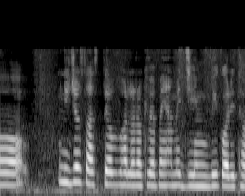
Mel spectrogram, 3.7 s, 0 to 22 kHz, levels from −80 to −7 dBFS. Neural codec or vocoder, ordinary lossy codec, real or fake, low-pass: none; none; real; none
